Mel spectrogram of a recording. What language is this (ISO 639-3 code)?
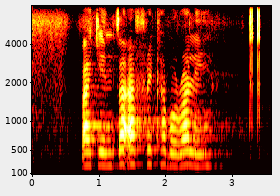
sot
